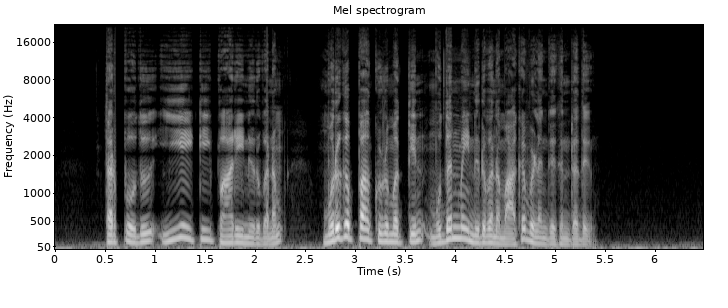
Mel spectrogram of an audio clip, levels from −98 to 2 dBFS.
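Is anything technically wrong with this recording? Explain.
Yes. From 0.6 to 2.1 s the speech turns hollow and phasey, a channel delay with comb filtering. One channel lags by under a millisecond, and the mono sum cancels at a first notch near 700 Hz and at evenly spaced frequencies above it. On a spectrogram these appear as steady dark horizontal bands.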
